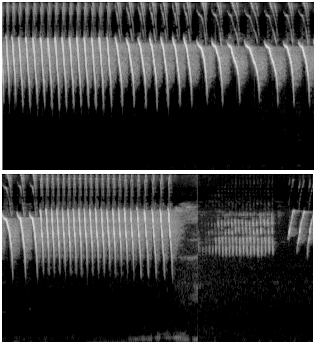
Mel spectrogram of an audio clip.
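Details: Lure recording of a singing canary for canaries that fall silent: long series of high, quick descending sweeps changing speed between phrases, then a brief buzzy passage and a short dull thump before a final note.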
